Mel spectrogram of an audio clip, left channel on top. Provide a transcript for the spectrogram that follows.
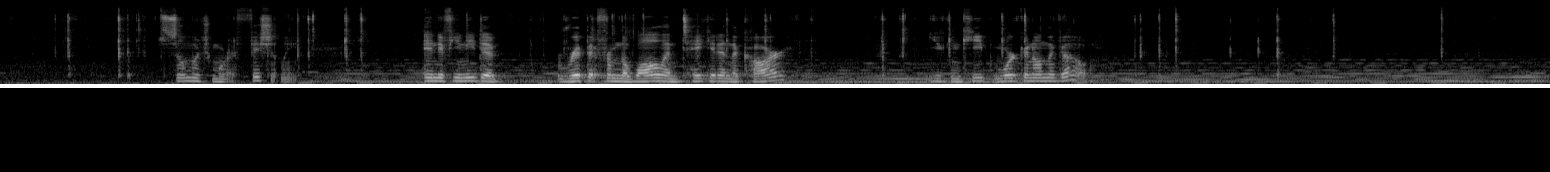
So much more efficiently. And if you need to rip it from the wall and take it in the car, you can keep working on the go.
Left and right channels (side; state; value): right; silent; digital silence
